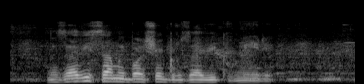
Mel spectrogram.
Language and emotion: Russian, neutral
